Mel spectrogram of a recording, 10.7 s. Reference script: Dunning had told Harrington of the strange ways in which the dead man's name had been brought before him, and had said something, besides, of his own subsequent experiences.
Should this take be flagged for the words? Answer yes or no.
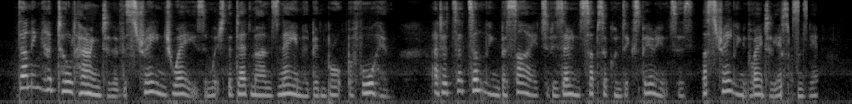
yes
